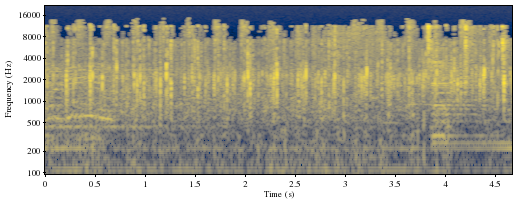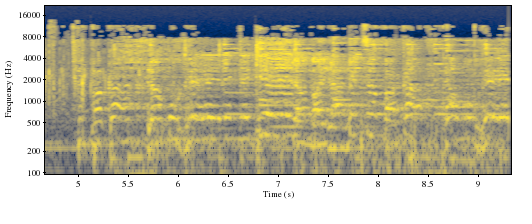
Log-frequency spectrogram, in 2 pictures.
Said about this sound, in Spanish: Bueno, esos aplausos que has escuchado son de los vecinos de Noia. La música en directo es de la orquesta …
